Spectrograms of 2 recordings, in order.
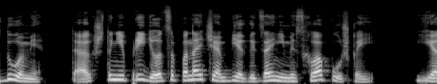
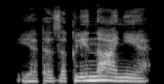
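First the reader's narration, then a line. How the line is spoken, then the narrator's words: Whispered explanation. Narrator (Russian): шепотом объяснил он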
